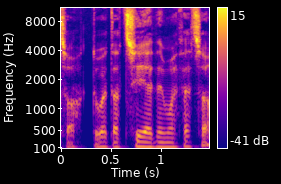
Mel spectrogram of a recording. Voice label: "tuedd", Welsh

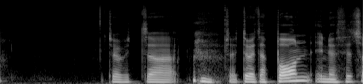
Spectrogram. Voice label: "boon", Welsh

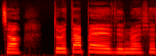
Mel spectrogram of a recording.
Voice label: "bedd", Welsh

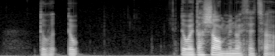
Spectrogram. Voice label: "siom", Welsh

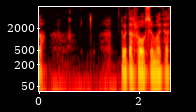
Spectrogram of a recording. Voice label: "rhos", welsh

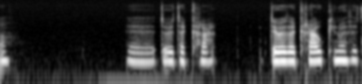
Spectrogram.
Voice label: "crawc", Welsh

